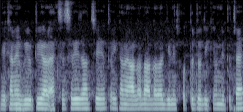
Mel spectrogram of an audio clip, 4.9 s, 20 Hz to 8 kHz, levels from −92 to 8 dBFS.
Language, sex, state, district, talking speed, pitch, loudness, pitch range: Bengali, male, West Bengal, Dakshin Dinajpur, 170 wpm, 120 Hz, -19 LUFS, 120-125 Hz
